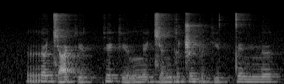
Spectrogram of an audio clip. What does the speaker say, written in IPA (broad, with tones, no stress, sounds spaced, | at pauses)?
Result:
r œ˧ d͡ʑ a˩˧ kʲ œ˩ kː e˥ kʲ œ˩ lː e˧˥ d͡ʑ ɛ˩˧ ŋ ɡ ɪ˥ ɖ͡ʐ ɪ˥ j ɘ˩ kʲ e˩˧ tː e˥ nː ɘ˥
